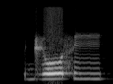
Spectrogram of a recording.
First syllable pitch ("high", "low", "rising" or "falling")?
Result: high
